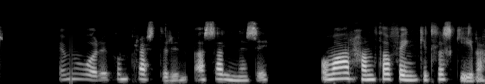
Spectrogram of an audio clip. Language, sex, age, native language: Icelandic, female, 20-29, Icelandic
